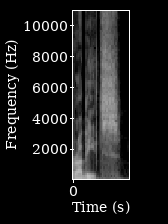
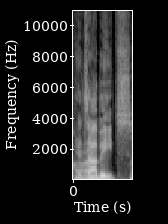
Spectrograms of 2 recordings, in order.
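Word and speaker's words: apizza: It's pizza with an A in front, which is the New Haven pronunciation. You don't say you're going out for pizza. You say, I'm going for Abitz. Abitz.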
